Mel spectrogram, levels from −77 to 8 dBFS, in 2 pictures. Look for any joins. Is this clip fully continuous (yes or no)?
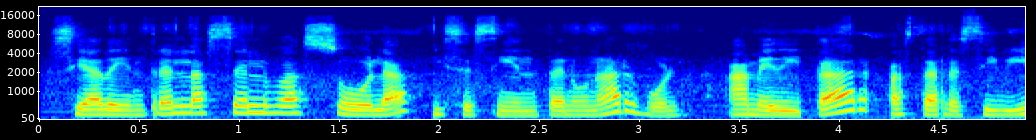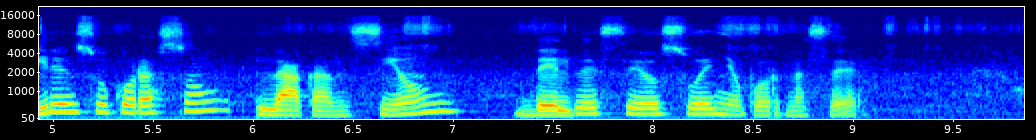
no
